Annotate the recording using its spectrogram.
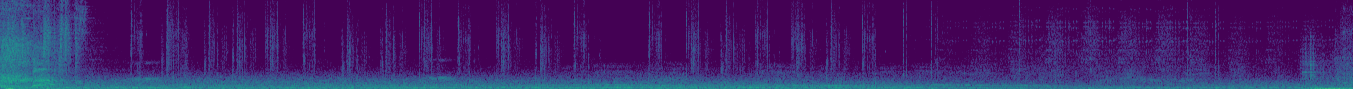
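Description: Hands tap and scrape rhythmically on rock.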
